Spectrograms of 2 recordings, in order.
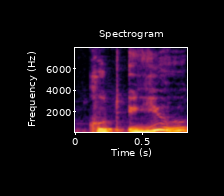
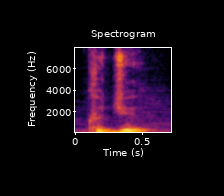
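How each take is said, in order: First: The d and y are said separately. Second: The d and y blend into j.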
